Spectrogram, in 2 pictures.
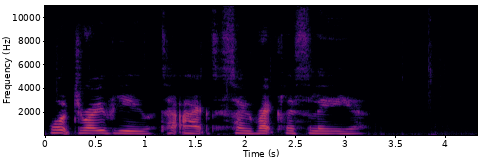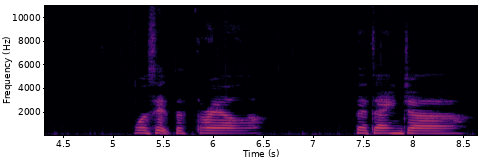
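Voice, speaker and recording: A woman plays a flirty female demon in an intimate ASMR roleplay, speaking extremely slowly and close to the mic. Her delivery is even in pitch, coaxing and softly commanding, with a fond, possessive edge. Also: no room sound. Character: flirty female demon, seductive, controlling, fondly scolding. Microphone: close microphone.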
